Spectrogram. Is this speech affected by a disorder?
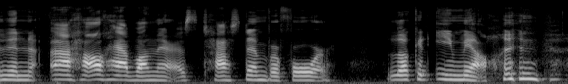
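Yes: damaged diaphragm.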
